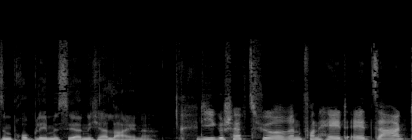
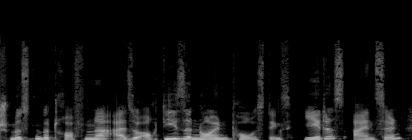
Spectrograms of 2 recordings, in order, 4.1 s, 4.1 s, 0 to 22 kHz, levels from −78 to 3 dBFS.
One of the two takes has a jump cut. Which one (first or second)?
first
